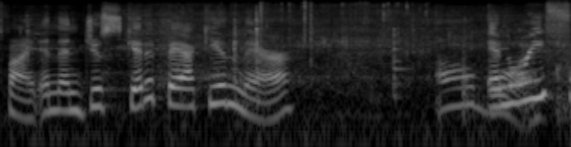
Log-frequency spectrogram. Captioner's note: sizzling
